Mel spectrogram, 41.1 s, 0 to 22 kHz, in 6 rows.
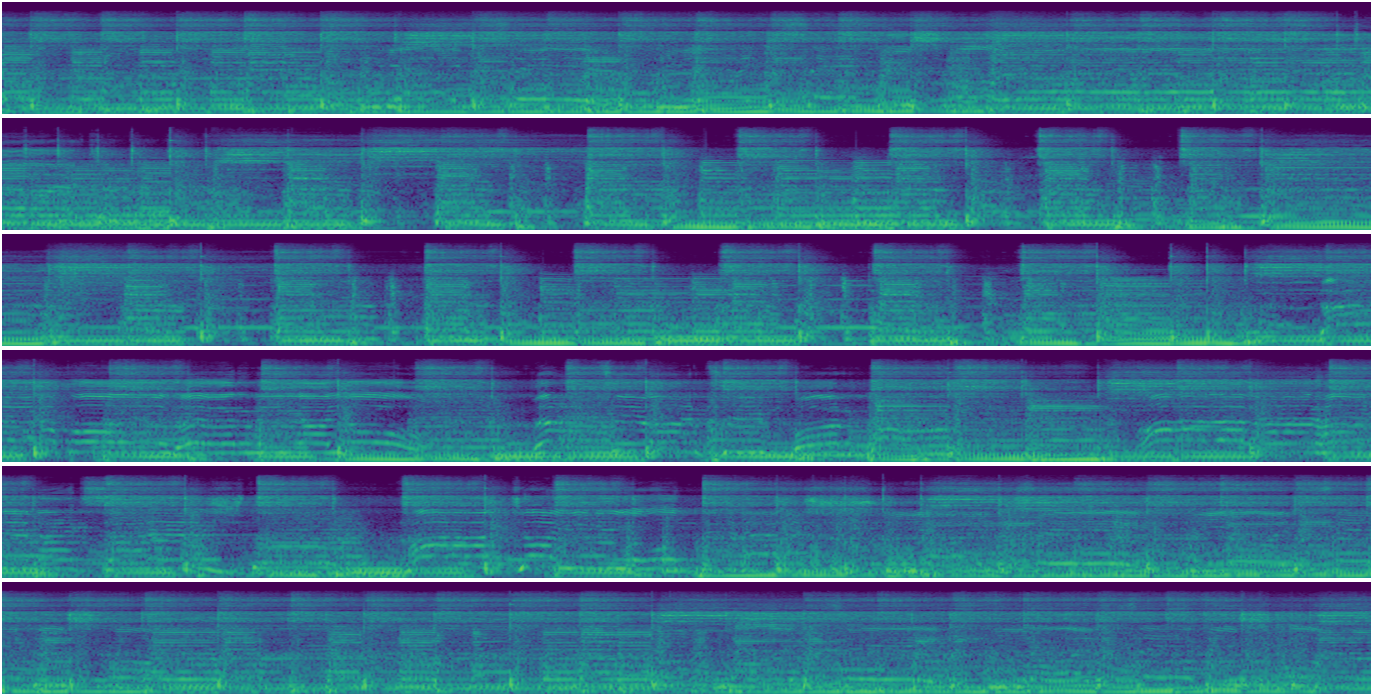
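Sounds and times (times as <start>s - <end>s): drum kit steady beat: 0.0s - 41.0s
live rock band playing: 0.0s - 41.0s.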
